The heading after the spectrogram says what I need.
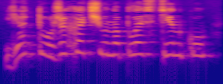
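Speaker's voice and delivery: high, lightly wistful puppy voice; wistful sigh. A narrator's reading. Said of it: "вздохнул Тявка".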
